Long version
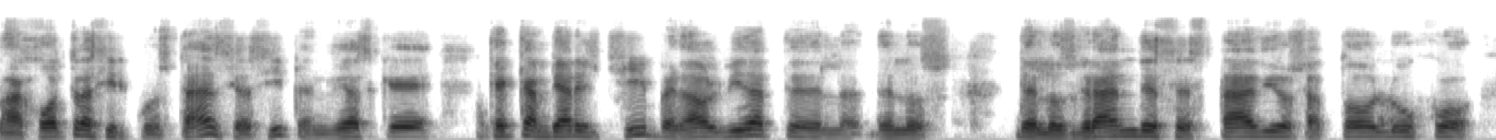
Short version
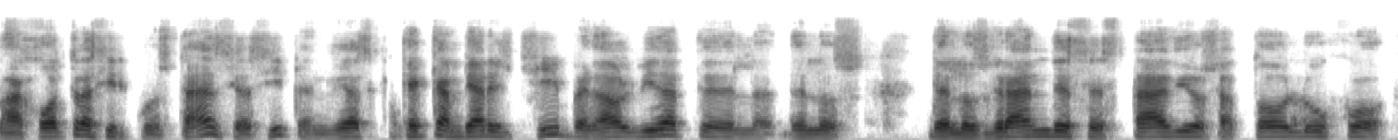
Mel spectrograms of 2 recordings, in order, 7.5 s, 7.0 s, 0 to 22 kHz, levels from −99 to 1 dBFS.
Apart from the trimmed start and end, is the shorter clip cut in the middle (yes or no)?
yes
